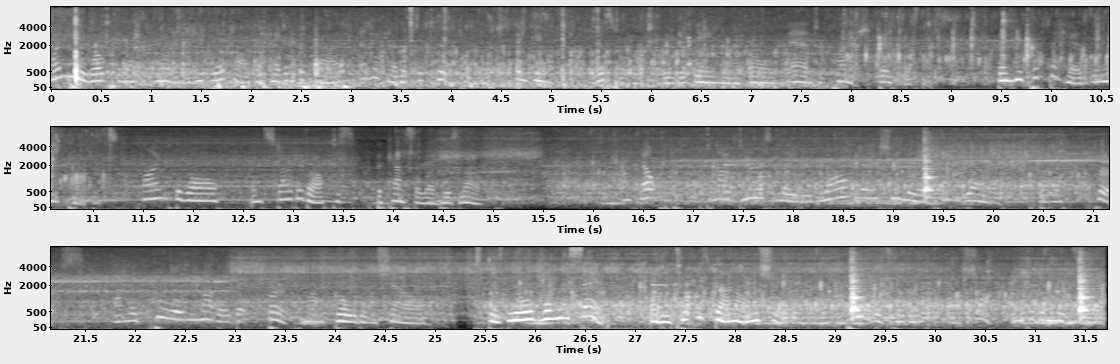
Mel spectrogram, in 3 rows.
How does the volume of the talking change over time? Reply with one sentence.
The loudness of the talking goes up.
